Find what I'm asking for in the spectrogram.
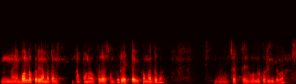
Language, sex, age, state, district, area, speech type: Odia, male, 45-60, Odisha, Kandhamal, rural, conversation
